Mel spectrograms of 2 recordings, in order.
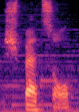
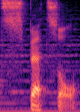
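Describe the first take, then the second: First: The word is said with German pronunciation. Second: The word is said with an Americanized pronunciation. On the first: The speaker calls it right. "one of about four Americans who who actually pronounces it uh, Spätzle" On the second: The speaker calls it wrong. "and not Spetzel"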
